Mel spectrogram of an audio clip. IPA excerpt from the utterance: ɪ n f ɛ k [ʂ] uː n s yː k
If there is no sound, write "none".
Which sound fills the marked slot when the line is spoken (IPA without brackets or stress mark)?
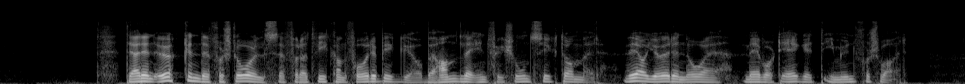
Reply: ʃ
